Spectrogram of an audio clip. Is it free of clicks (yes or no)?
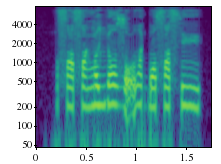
yes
